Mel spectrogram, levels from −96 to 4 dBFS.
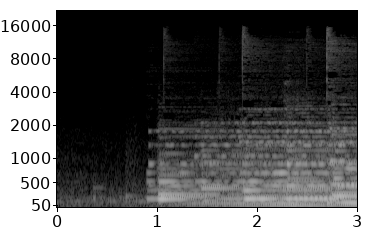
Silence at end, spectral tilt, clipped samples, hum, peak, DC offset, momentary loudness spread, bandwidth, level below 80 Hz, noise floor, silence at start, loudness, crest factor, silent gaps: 0 s; -9 dB/octave; under 0.1%; none; -18 dBFS; under 0.1%; 8 LU; 15.5 kHz; -46 dBFS; -62 dBFS; 0.7 s; -33 LUFS; 14 dB; none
